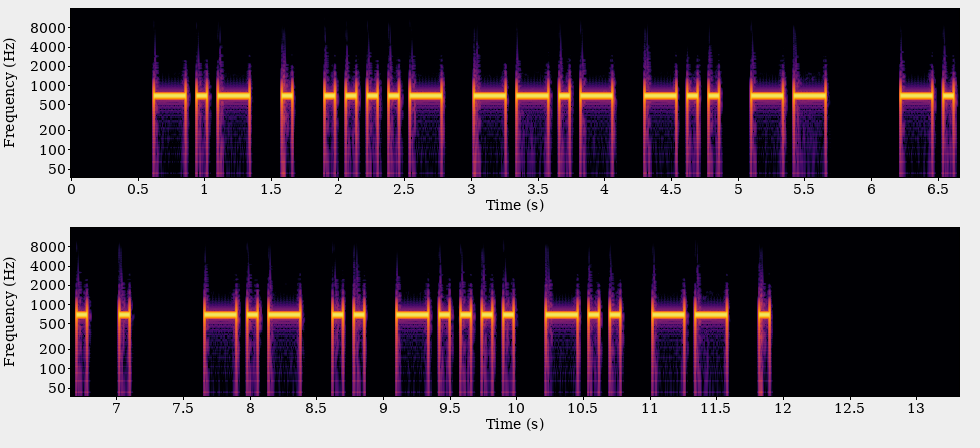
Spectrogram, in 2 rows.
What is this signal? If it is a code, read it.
Morse code, heard as a keyed tone, about 15 wpm, 700 Hz. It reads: KE4QDM DE KI6DME
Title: USA Callsign DE Callsign - 6 Characters - 15wpm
